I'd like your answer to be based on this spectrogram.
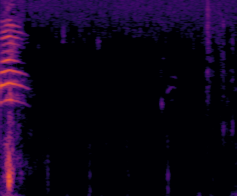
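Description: A single short cat meow from a Minecraft game at the very start, clear and fairly close, followed by near silence with only faint scattered clicks.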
